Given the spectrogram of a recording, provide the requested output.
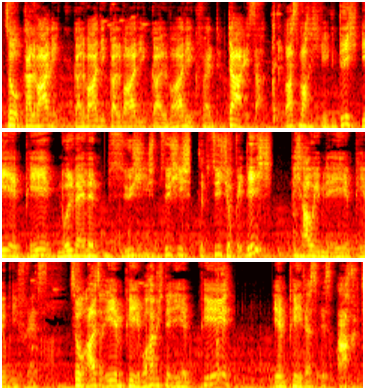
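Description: A man giving casual let's-play commentary, chatting to his viewers and getting excited in fights. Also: mid-range voice, moderate pace. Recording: game music behind the voice.

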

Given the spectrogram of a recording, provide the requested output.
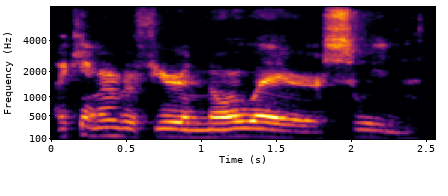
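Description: A man in his thirties from the United States casually teaches fly tying on a livestream from a room at home, relaxed and chatty as he answers viewer comments while he works. His voice is medium-pitched and a little fast.

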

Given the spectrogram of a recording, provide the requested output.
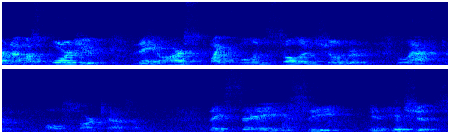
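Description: This Oregon poet has a fairly high voice and performs his own work dramatically at a live reading, chatting casually to introduce each poem. The poetry night venue was captured from far away, leaving the sound thin, heavily reverberant and distant, with light noise.

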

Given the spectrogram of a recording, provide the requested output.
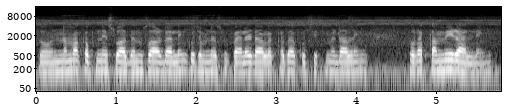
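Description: A woman's voice: low-pitched, monotone, a little fast. A woman chatting homely as she narrates her cooking step by step in a village home kitchen. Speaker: village vlogger. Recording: dull lo-fi sound with outdoor noise. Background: insects and crickets.

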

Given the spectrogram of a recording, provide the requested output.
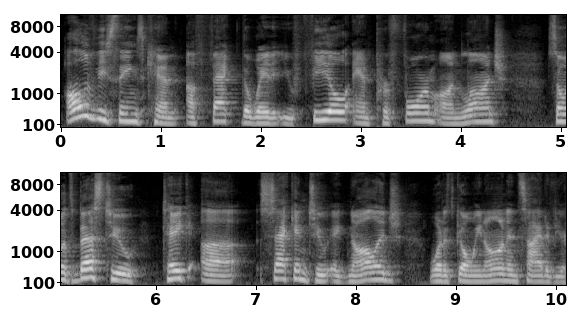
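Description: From a small home room, a young paragliding instructor runs his channel's tutorial vlog, looking straight into the camera and coaching earnestly while gesturing with his hands. His pitch is medium.

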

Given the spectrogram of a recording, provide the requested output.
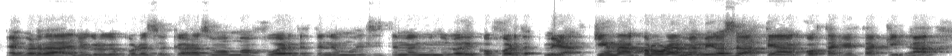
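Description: A man with an Ecuadorian Spanish accent doing animated stand-up comedy, mimicking scolding mothers. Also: mid-range voice, rapid-fire. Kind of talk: stand-up comedy, live stream. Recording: dull, roomy sound.

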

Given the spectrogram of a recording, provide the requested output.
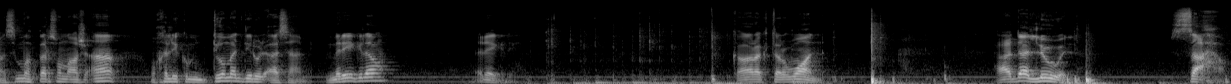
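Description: A man's voice: mid-range voice, noisy background. A young man, casually talking through a drawing with joking, self-mocking banter. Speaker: video creator. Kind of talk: casual narration while drawing.

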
